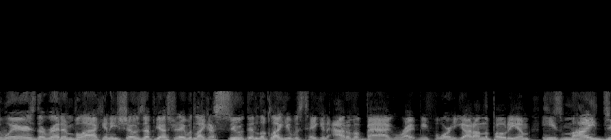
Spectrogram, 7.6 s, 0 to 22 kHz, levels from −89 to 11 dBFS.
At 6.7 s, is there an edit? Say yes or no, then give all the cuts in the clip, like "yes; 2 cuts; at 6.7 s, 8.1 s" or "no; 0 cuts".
yes; 1 cut; at 6.7 s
